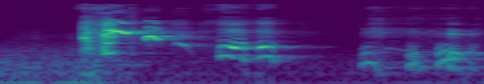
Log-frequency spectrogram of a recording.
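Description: A young child laughing in a run of short bursts starting about half a second in, with a few softer ones near the end.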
